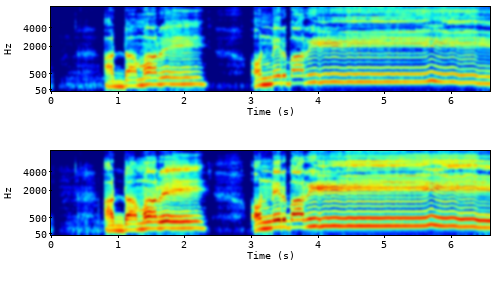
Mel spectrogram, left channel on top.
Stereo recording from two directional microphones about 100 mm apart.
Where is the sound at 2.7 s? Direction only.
25° right (ahead or behind).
